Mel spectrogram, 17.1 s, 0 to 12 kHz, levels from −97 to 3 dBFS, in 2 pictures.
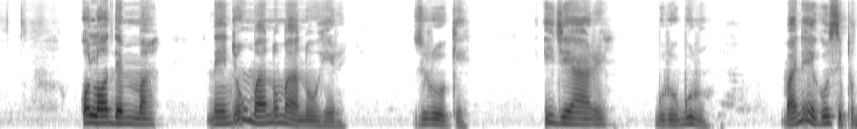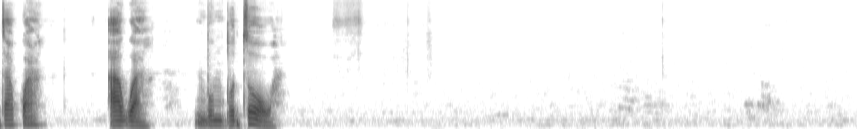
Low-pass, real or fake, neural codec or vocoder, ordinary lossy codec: none; real; none; none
